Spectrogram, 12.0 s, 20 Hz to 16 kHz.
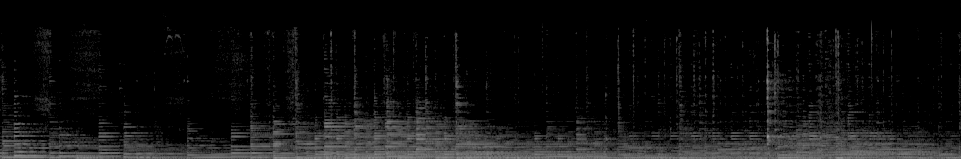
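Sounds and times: classical guitar fingerstyle: 0.0s - 12.0s.

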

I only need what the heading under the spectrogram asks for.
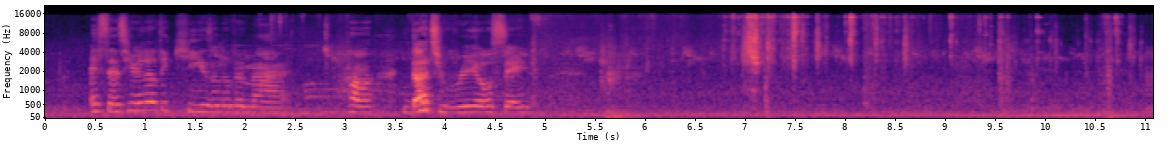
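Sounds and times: keys jingling in lock: 6.8s - 11.0s.

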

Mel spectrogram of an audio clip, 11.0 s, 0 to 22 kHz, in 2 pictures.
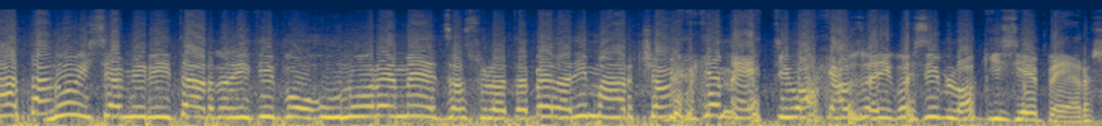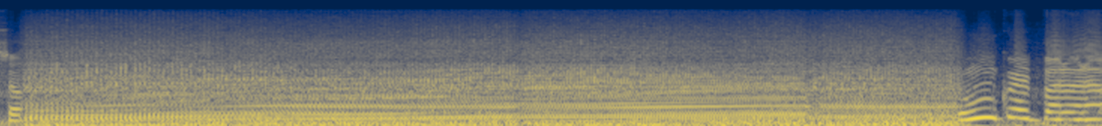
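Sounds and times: motorcycle engine accelerating: 5.5s - 10.4s.

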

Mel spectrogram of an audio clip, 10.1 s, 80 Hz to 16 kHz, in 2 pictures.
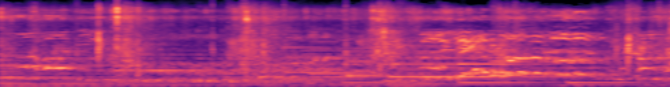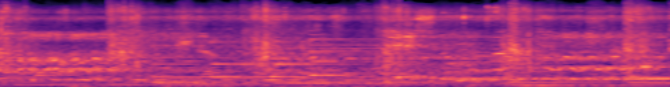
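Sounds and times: choir singing held notes: 0.2s - 10.0s.

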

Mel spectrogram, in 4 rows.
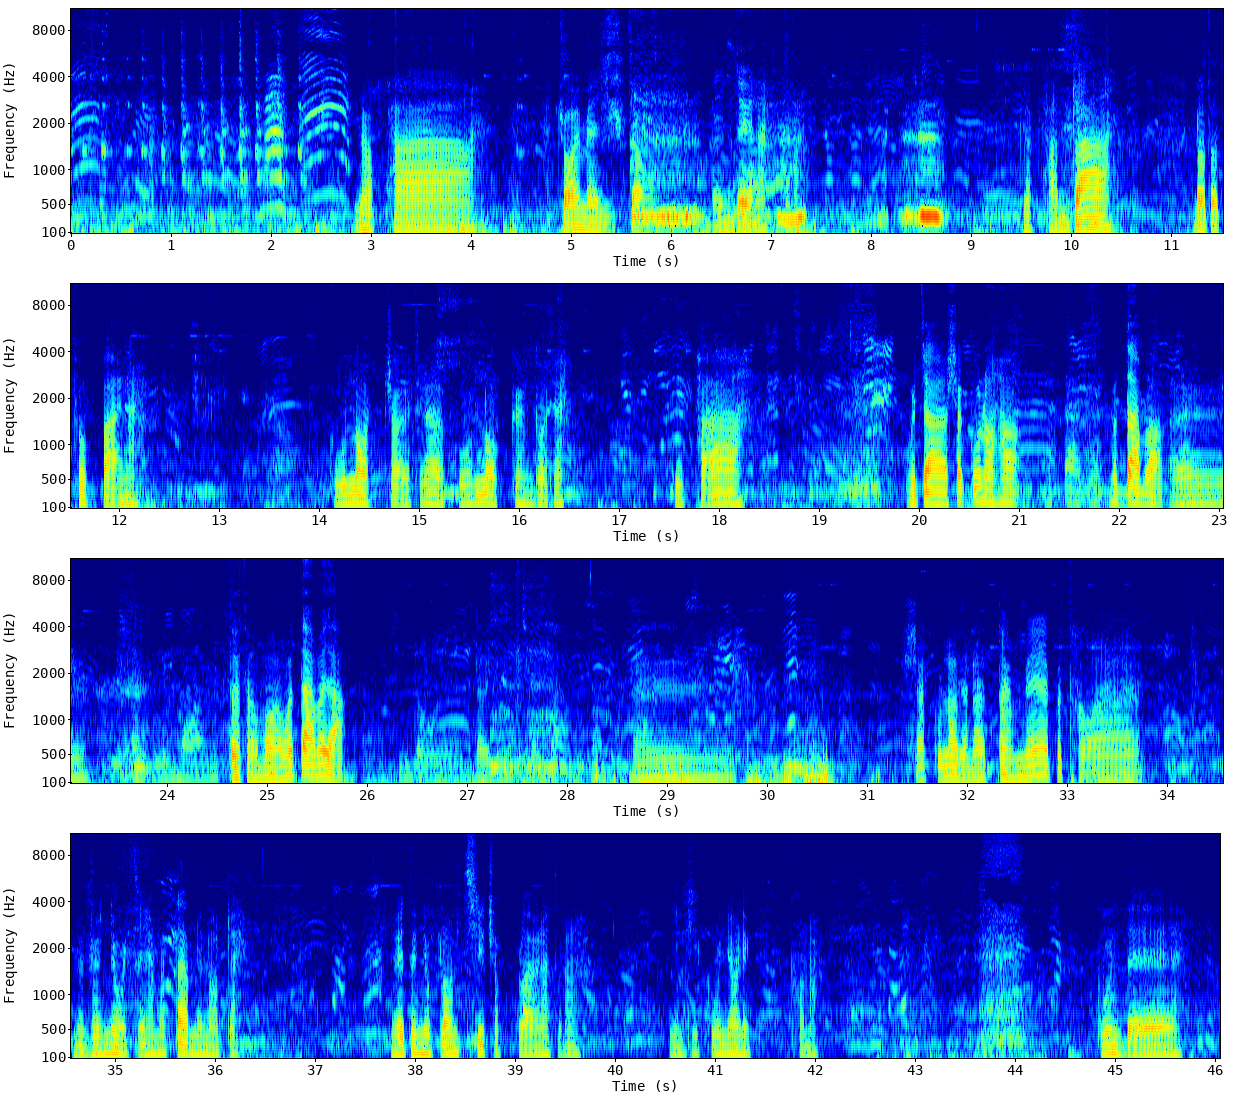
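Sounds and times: people talking: 0.0s - 46.0s.

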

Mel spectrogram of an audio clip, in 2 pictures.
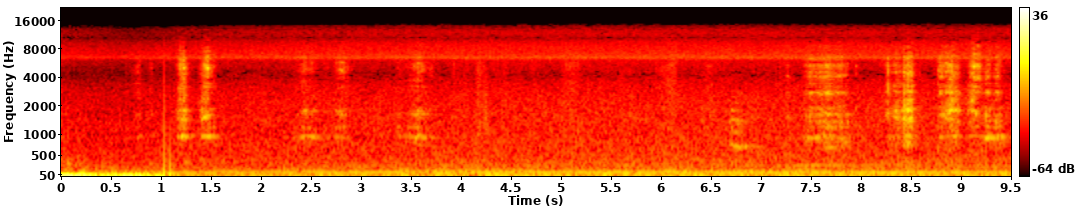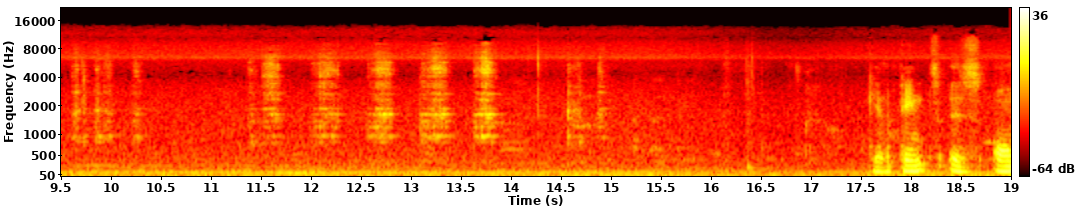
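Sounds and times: scraper blade scraping paint off metal: 1.0s - 1.6s, 2.3s - 3.9s, 7.2s - 10.4s, 11.3s - 15.1s.

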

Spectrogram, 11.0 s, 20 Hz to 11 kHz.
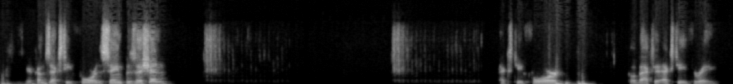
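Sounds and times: camera shutter clicking rapidly: 3.1s - 3.6s, 5.9s - 6.4s.

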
